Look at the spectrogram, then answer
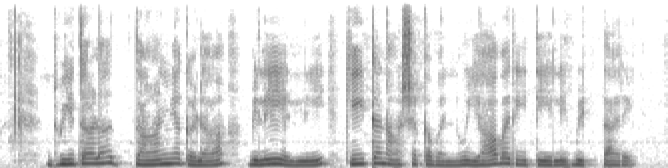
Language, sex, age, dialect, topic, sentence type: Kannada, female, 36-40, Coastal/Dakshin, agriculture, question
